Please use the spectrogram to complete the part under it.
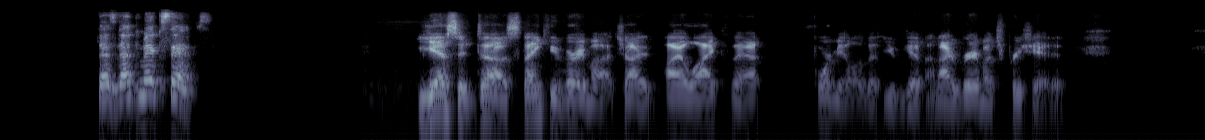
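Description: An elderly man speaks calmly over an online call.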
